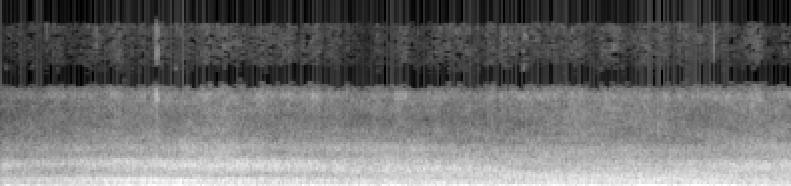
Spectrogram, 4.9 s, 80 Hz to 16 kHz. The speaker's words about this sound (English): All right, and the helicopter is flying over Metro 102 apartments now. And again, that's migration. As I'm moving, the state remaining present with the helicopter.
